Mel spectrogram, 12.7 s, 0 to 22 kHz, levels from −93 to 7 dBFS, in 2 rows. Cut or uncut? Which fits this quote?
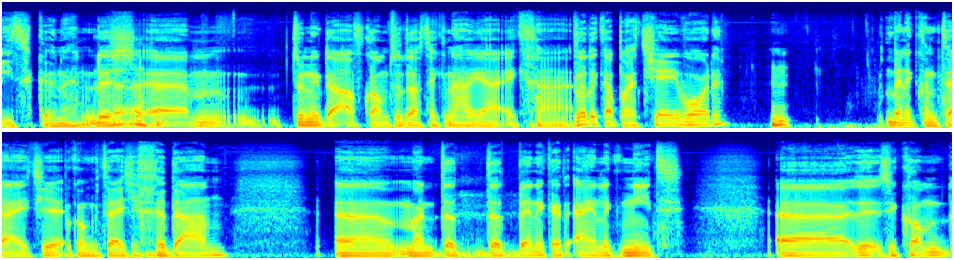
cut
